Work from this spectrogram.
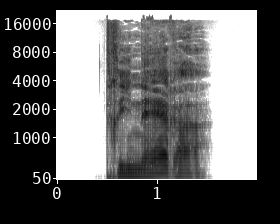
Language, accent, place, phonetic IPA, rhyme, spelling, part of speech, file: German, Germany, Berlin, [ˌtʁiˈnɛːʁɐ], -ɛːʁɐ, trinärer, adjective, De-trinärer.ogg
- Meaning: inflection of trinär: 1. strong/mixed nominative masculine singular 2. strong genitive/dative feminine singular 3. strong genitive plural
